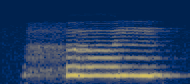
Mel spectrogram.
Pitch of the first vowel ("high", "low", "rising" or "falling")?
high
